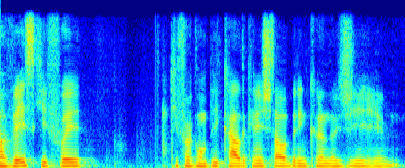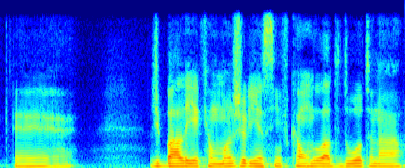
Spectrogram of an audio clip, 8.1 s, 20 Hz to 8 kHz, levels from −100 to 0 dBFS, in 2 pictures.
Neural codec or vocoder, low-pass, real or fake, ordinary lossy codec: codec, 16 kHz, 0.8 kbps, ZipCodec; 7.2 kHz; fake; none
